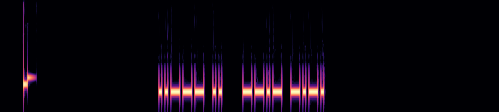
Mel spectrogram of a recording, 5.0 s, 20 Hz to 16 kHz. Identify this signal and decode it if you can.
Morse code, heard as a keyed tone, about 39 wpm, 700 Hz. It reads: 2I QC
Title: Winter Field Day Exchanges 40wpm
